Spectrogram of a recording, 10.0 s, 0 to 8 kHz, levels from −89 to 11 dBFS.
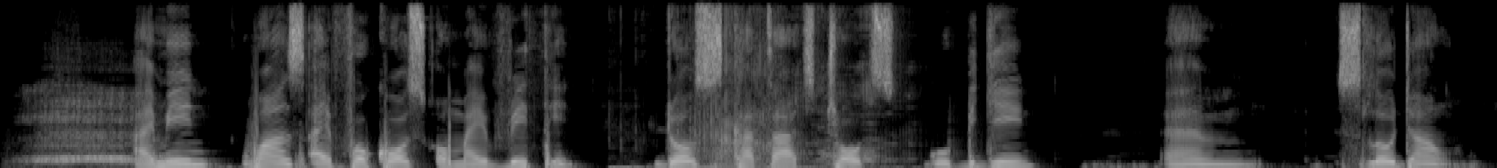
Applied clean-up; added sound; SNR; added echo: classical method log-MMSE.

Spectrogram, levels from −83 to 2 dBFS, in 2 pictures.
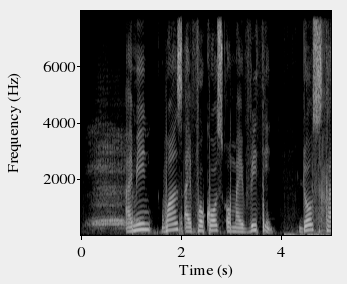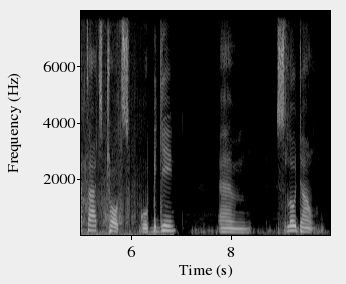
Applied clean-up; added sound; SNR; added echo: none; Animal + Zipper (clothing); 12 dB; none.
